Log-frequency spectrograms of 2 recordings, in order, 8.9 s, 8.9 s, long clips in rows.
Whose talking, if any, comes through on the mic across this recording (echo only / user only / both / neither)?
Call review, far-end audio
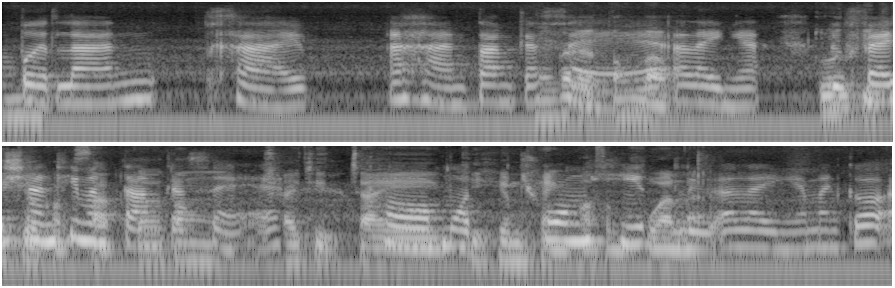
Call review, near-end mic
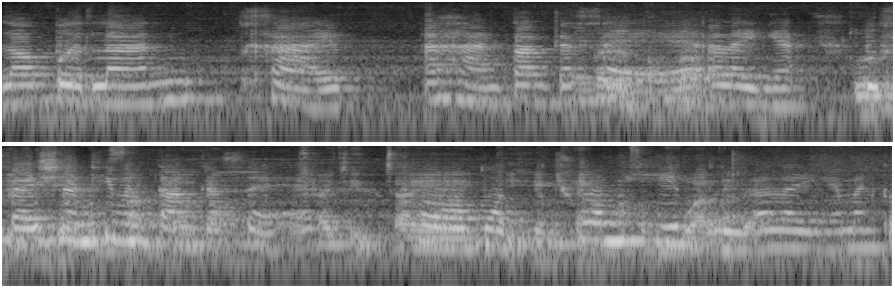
echo only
